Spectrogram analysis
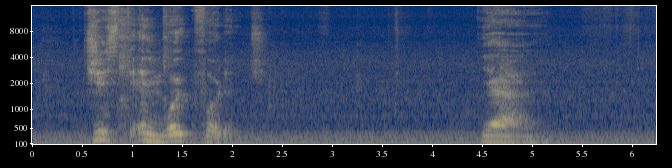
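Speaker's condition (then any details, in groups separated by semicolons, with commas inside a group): Cerebral palsy; affects legs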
